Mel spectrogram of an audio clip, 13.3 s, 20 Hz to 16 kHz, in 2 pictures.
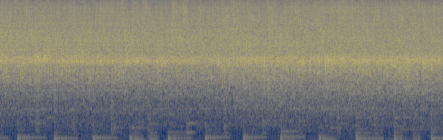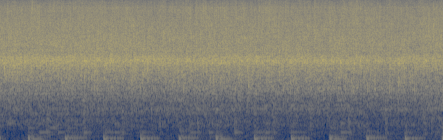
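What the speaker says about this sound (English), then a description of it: "So we're going to pan fry for roughly about 10 minutes" Chicken pan-frying gives a loud, dense sizzle that holds steady from start to finish with no talk, only faint low thumps beneath the hiss.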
